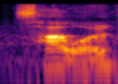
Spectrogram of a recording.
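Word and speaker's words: 사월: Si recuerdan, los números chino coreano, il, i, sam, sa y así, ¿sí? Enero, irol, febrero, iwol, marzo, Samuel, abril, Sawol, así en orden.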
